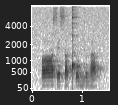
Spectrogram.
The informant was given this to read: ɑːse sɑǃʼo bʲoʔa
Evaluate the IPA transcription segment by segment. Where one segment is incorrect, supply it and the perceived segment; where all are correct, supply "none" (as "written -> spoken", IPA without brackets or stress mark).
ʔ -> ɦ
